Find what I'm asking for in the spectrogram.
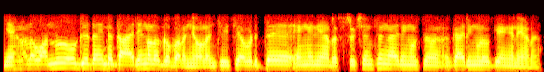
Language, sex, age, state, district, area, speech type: Malayalam, male, 18-30, Kerala, Pathanamthitta, rural, conversation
